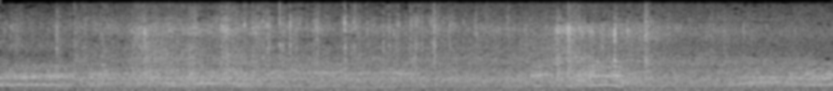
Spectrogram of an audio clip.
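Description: Gravel pours and rattles onto the ground.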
